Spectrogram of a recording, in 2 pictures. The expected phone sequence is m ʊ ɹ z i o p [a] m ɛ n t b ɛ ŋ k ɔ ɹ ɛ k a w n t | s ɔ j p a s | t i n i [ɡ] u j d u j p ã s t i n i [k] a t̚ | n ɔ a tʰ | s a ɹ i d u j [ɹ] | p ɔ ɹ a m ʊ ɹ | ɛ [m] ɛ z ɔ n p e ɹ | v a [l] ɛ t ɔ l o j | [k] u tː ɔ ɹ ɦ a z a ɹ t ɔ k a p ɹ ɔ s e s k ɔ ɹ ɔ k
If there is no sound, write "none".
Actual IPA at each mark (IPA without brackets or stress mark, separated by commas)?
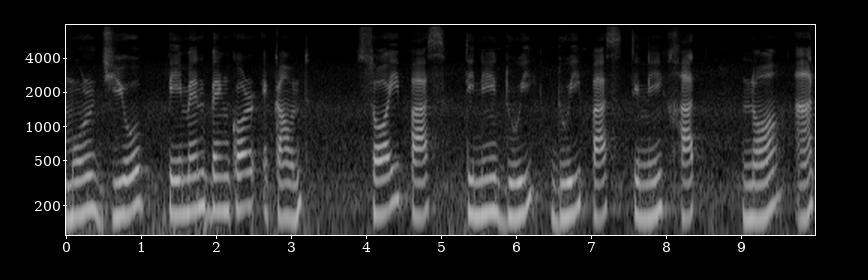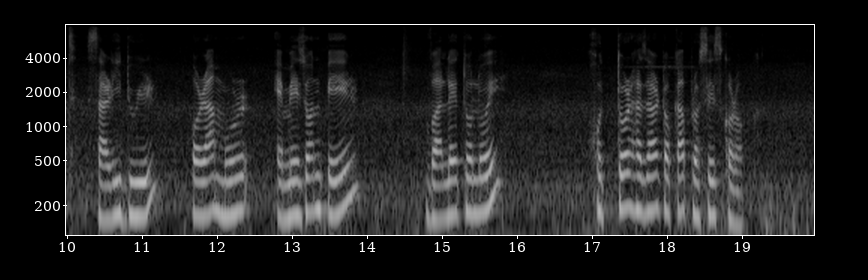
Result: e, d, x, ɹ, m, l, x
